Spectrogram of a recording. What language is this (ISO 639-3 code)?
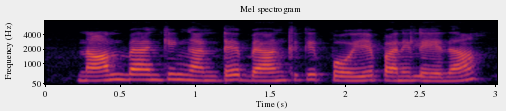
tel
